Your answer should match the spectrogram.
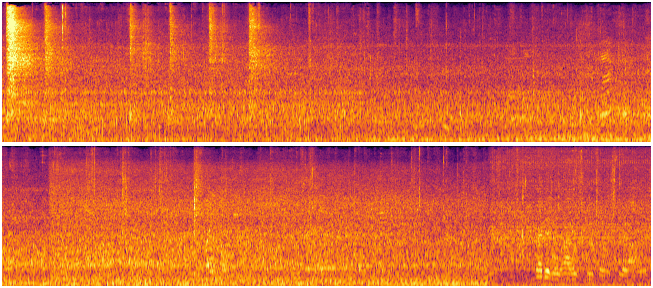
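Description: Street sound dominated by a large vehicle's engine idling, a steady low hum over a wash of hiss and street noise, with faint voices; the hum drops away near the end.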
